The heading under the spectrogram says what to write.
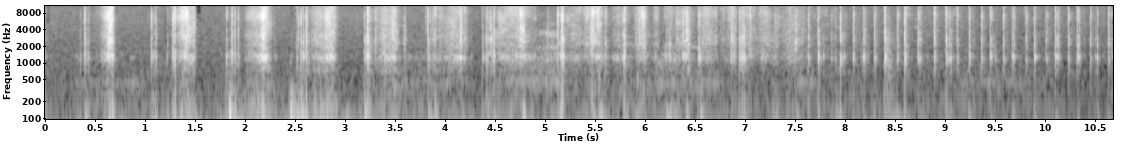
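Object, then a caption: Whole apple. Long acrylic nails tap and scratch the glossy skin of a whole, solid, fist-sized dark red apple held close to the microphone. Slower scratching and scraping strokes give way to a rapid, steady run of sharp, short clicking taps with a bright edge and no ring. Faint gum chewing may also be heard.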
